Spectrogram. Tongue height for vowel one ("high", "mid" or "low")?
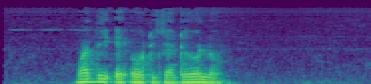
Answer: low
